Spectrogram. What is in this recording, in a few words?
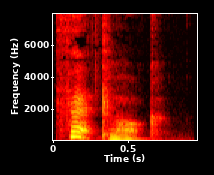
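"fetlock", English, British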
